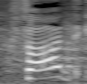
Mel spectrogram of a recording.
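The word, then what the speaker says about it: Saad (صاد): Saad is the same letter S like seen, but it is with a dot. What is the meaning with a dot? It means that you pronounce it, okay, in a tough way or in a heavy.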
